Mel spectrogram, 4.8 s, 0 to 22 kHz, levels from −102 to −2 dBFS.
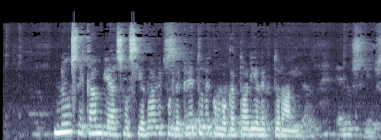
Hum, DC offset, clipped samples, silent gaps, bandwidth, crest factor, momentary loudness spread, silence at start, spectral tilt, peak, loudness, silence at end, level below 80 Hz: none; under 0.1%; under 0.1%; none; 11.5 kHz; 14 dB; 14 LU; 0.4 s; -4 dB/octave; 0 dBFS; -13 LUFS; 0 s; -46 dBFS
